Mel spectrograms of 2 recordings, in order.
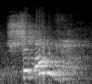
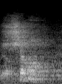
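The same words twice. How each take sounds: First: High, loud laughing call across the room; loud, laughing call of the name. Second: Said in the usual way. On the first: Real, not acted. Host calling man to podium.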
